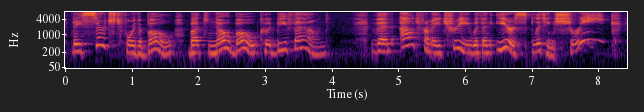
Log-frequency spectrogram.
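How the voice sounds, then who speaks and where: Slow, animated woman reading to children. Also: mid-range voice. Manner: explanatory, questioning. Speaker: teacher reading aloud. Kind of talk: expressive children's read-aloud with asides.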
